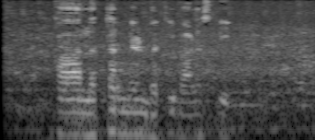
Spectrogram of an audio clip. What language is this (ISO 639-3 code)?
ggg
